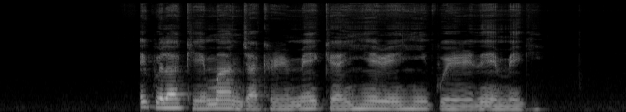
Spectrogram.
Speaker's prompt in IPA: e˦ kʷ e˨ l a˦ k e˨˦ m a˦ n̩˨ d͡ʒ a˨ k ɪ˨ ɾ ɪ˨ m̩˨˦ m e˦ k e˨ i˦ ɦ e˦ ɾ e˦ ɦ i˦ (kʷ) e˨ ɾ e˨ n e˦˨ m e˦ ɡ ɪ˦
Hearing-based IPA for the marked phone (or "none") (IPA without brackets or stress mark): kʷ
